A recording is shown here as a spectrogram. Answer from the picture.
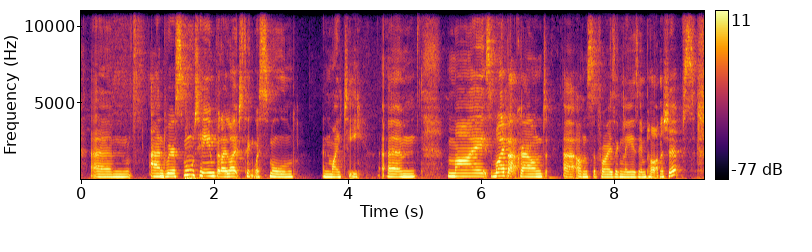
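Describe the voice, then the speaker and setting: A London accent at a moderate pace, with ordinary pitch variation and very even loudness. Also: woman, medium pitch for a woman. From London, England. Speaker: university partnerships head. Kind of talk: podcast interview. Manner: hesitant, many fillers.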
